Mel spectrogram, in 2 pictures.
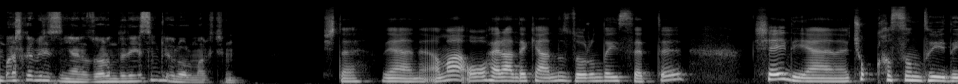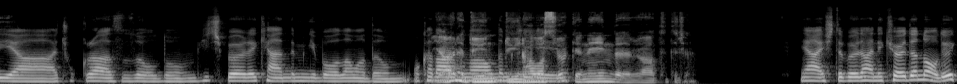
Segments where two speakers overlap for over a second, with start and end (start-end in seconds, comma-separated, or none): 13.8-15.3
